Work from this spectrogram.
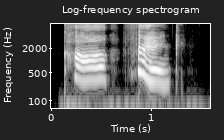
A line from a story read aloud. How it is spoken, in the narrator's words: she shrieked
